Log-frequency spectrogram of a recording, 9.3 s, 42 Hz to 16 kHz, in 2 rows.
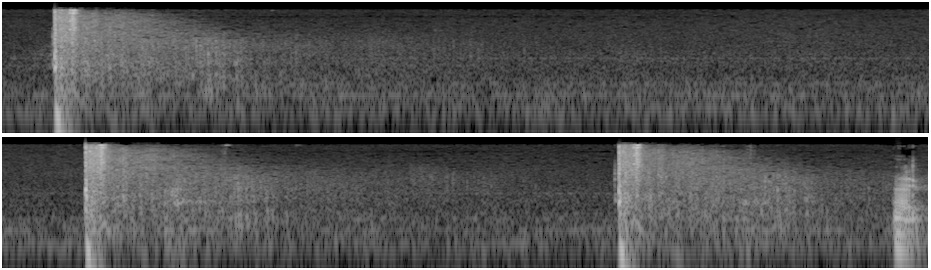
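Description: Gunfire in Arma Reforger on PS5, three single loud rifle shots spaced several seconds apart, each ringing out with a long echoing tail over quiet background.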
